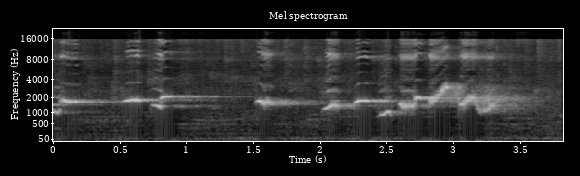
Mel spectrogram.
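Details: White-rumped shama singing strongly to provoke a rival bird: a varied run of loud, clear whistles in short phrases, some held steady, others leaping and sliding, rising toward a brighter, higher flourish near the end.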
